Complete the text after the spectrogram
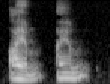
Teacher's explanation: there is a y sound in between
